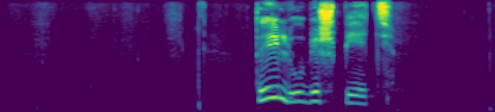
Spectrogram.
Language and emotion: Russian, neutral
